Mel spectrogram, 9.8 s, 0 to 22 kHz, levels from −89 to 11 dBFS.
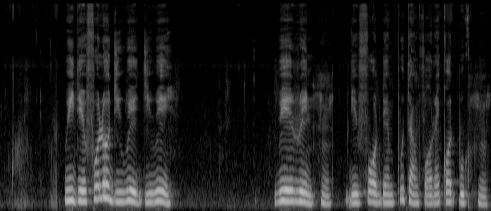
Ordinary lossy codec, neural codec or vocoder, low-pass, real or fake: none; vocoder, 48 kHz, 128 mel bands, Vocos; none; fake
